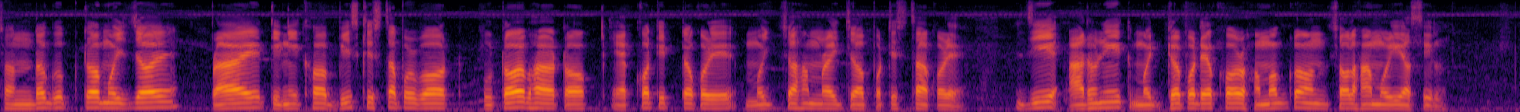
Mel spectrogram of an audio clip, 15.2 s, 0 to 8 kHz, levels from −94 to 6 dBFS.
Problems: constant background noise, background conversations at intervals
